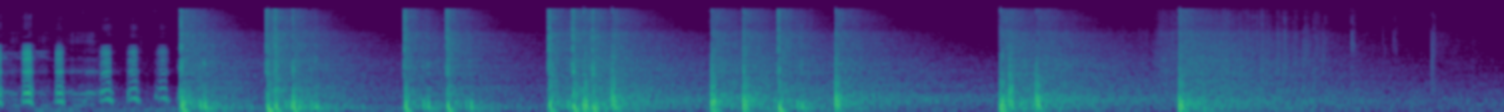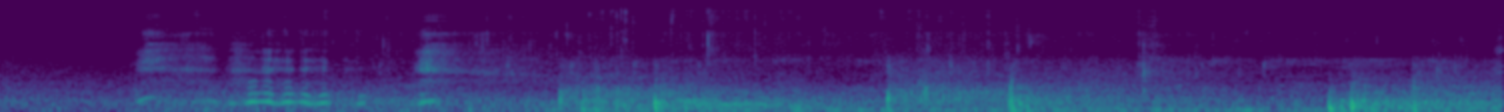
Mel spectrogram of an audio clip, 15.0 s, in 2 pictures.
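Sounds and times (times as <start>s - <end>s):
fireworks bangs with echo: 0.9s - 7.5s, 10.2s - 13.5s.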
